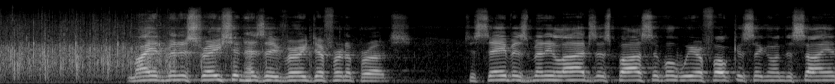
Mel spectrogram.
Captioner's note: applause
